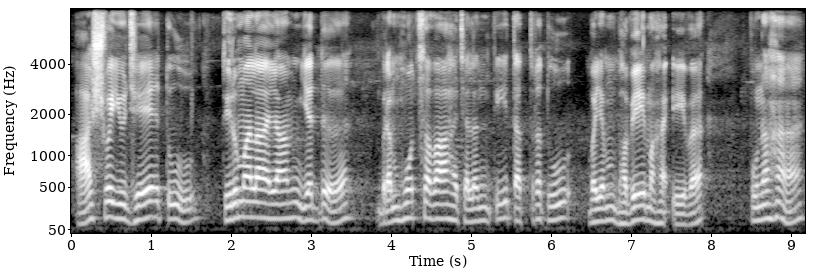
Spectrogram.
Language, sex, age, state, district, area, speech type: Sanskrit, male, 18-30, Andhra Pradesh, Chittoor, urban, spontaneous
